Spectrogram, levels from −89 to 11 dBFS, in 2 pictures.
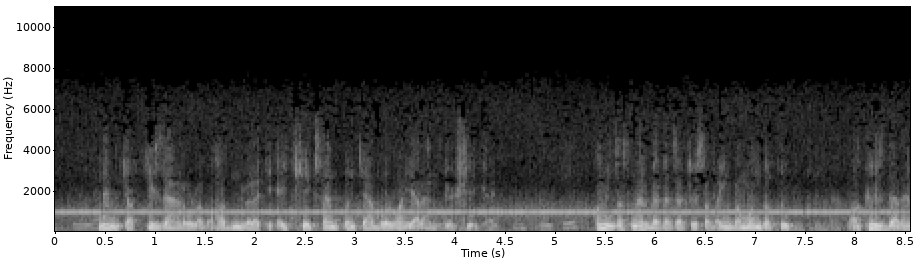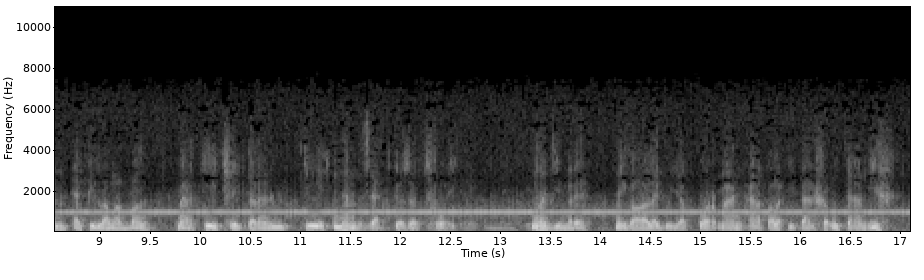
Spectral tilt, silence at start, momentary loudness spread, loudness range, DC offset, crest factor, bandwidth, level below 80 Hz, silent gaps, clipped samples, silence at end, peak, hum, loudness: -10 dB/octave; 0 s; 11 LU; 3 LU; under 0.1%; 16 dB; 6.2 kHz; -48 dBFS; none; under 0.1%; 0 s; 0 dBFS; none; -17 LUFS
